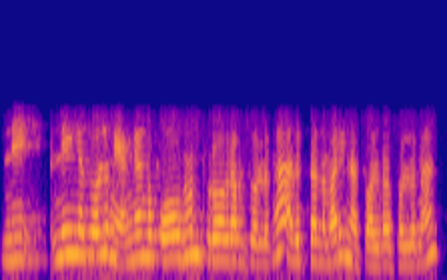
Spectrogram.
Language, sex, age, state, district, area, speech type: Tamil, female, 60+, Tamil Nadu, Krishnagiri, rural, conversation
